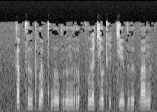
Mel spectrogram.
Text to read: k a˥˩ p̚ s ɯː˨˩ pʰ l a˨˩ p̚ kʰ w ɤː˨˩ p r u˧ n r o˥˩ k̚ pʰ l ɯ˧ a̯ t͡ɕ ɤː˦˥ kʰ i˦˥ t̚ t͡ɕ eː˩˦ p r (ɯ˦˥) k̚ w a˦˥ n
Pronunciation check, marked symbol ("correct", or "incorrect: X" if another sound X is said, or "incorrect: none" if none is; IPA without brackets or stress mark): correct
